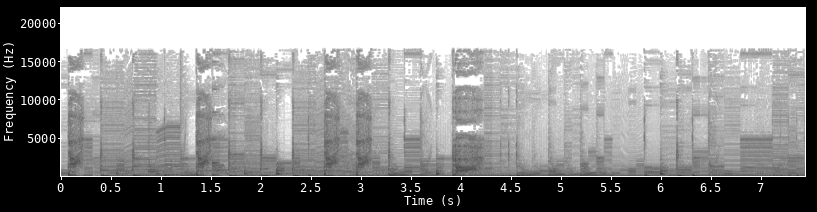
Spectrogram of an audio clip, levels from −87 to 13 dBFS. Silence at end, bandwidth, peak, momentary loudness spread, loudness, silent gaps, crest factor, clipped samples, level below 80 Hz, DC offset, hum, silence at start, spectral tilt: 0 s; 17 kHz; -6 dBFS; 6 LU; -20 LUFS; none; 14 dB; under 0.1%; -28 dBFS; 0.8%; none; 0 s; -4 dB/octave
